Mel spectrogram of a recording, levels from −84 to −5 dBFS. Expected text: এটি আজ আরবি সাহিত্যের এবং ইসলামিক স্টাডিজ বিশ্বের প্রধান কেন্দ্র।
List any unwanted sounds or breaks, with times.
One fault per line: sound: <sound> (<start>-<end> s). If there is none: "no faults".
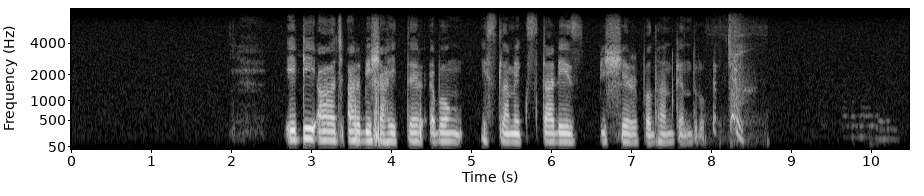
sound: sneeze (8.0-8.6 s)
